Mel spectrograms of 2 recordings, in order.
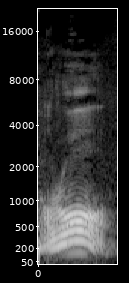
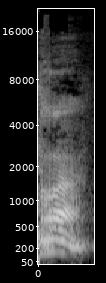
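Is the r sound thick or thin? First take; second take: thick; thin. First: The r and vowel are thick and heavy. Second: The r and vowel are thin and light. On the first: The speaker calls it right. "tapi ro, tebal" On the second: The speaker calls it wrong. "bukan ra"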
